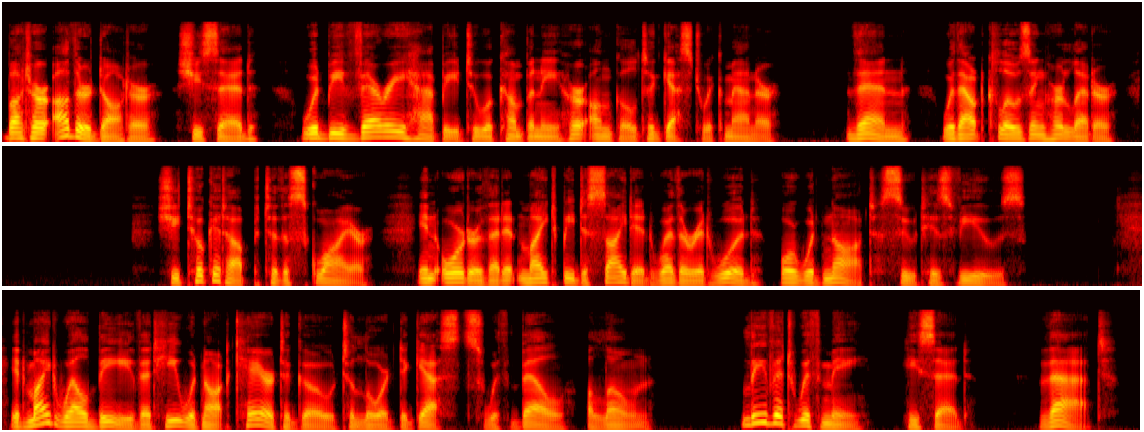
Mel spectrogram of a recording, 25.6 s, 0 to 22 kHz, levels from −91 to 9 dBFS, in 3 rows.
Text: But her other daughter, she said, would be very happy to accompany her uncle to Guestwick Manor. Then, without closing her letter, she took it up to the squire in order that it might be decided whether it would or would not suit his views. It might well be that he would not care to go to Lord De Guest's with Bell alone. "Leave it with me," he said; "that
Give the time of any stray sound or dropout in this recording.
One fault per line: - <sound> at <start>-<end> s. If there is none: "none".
none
